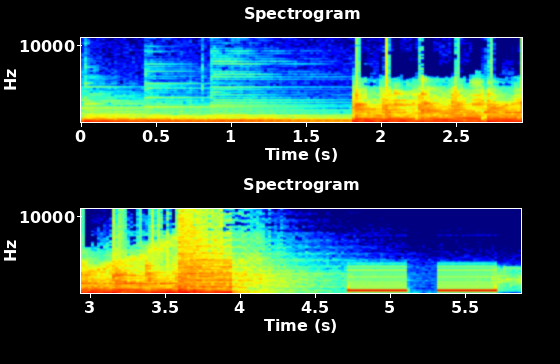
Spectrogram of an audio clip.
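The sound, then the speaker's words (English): A telephone rings twice in a steady electronic double burst, following a swell of sustained tones and a busier musical passage. No one speaks. “Oh, you always ring at the most inopportune moment.”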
